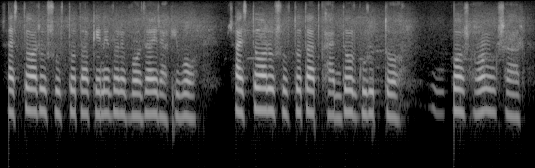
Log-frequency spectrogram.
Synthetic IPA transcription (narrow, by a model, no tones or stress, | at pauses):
ʃast̪ʰoaɾoʃust̪ʰot̪akened̪ʱɔɾebɔd͡ʑajɾakʰibo | ʃast̪oaɾoʃust̪ʰot̪at̪kʰad̪ːoɾɡuɾut̪ːo | upoʃɔŋsaɾ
